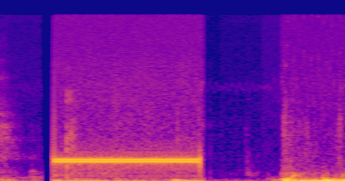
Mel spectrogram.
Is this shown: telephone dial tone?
yes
